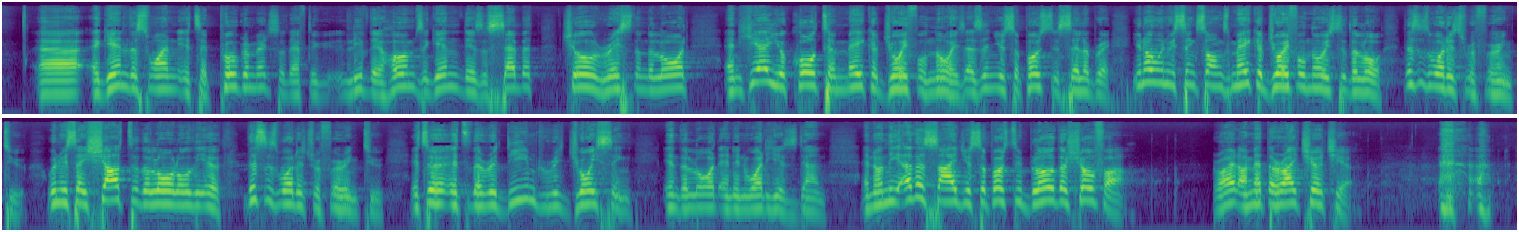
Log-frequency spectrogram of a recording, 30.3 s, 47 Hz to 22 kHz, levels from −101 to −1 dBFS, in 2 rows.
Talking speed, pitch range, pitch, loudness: 210 wpm, 160-215 Hz, 195 Hz, -23 LUFS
